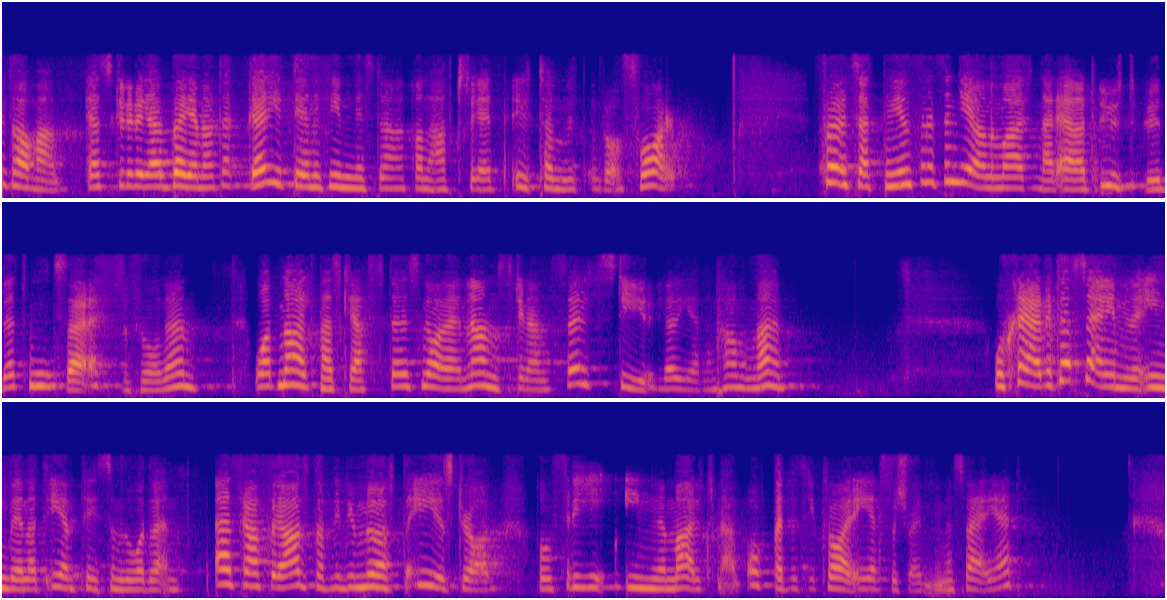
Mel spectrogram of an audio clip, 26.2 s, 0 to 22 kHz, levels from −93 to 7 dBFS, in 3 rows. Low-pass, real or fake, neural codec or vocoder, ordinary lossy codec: 7.2 kHz; fake; codec, 16 kHz, 0.5 kbps, X-Codec, HuBERT features, trained on general audio; none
